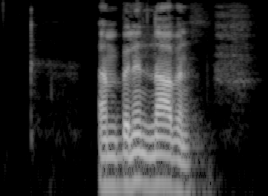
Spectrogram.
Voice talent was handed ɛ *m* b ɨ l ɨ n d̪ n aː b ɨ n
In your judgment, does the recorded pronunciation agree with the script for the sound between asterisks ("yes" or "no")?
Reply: yes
